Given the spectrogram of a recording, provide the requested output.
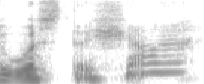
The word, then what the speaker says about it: Worcestershire: Worcestershire sauce. Or Worcester sauce. Either way. Worcestershire sauce. Can you say Worcestershire? We call it Worcestershire sauce. Worcestershire. Oh my god, that's amazing. Worcestershire sauce. Wor- Worcestershire.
